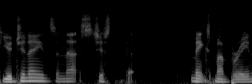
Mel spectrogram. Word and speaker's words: Eugenides: But Virgin Suicides rhymes with Eugenides, and that makes my brain happy a little bit.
